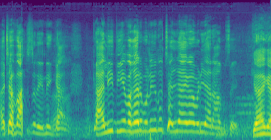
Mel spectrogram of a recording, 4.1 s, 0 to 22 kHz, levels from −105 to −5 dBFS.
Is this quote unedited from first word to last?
yes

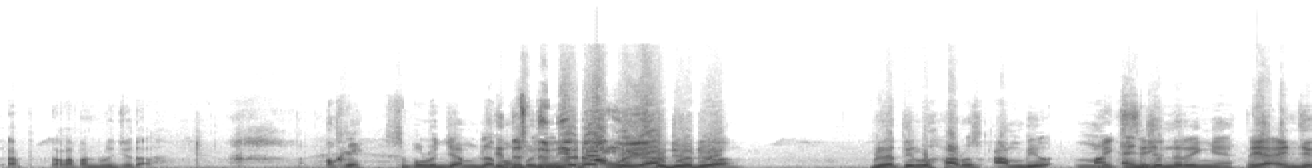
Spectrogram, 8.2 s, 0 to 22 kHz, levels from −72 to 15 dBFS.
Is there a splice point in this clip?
no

